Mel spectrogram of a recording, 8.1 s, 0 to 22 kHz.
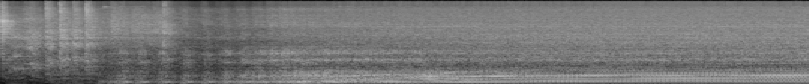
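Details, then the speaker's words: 2JZ-swapped Toyota van: the engine cranks, catches, then holds a fast, steady idle that never drops. The corroded throttle body and cable were freed and the pedal now responds, but idle stays high; the cause is unconfirmed. "So it is still revving high. Doug thought that the throttle cable was stuck, the throttle body was stuck, and he got the pedal to actually respond."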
